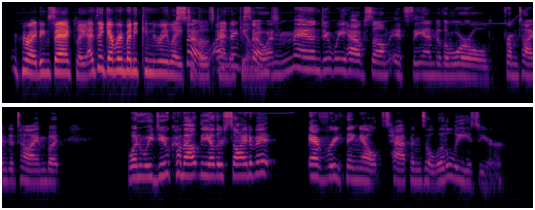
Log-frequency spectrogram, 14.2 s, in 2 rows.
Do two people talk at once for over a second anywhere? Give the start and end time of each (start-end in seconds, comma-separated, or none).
2.3-3.6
